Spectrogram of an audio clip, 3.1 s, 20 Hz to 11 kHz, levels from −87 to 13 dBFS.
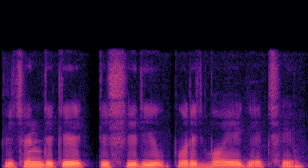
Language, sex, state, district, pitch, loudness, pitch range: Bengali, male, West Bengal, Cooch Behar, 130 Hz, -15 LUFS, 125-140 Hz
